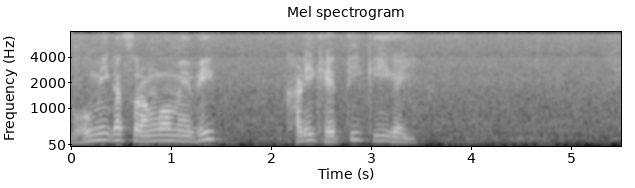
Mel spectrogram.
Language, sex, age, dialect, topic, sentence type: Hindi, male, 31-35, Kanauji Braj Bhasha, agriculture, statement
